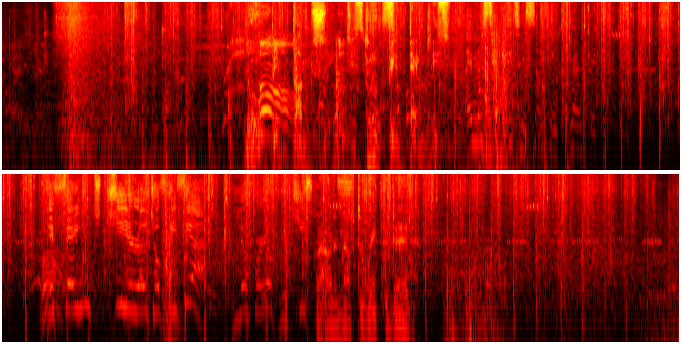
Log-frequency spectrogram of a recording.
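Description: Footsteps tread on stone and wooden floors.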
